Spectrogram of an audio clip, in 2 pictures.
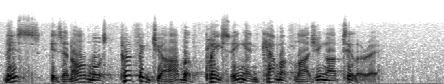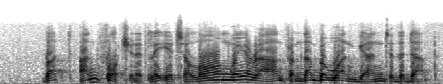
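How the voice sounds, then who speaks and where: A man's voice: fairly low pitch, expressive, normal speed, rough recording. A man narrating a 1940s military training film in a stern, emphatic, instructive way. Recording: hissy 1940s film soundtrack.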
